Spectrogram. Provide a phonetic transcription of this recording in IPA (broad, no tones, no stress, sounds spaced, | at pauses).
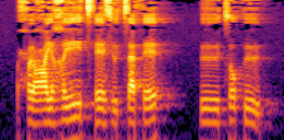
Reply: ħ œ ʕ e ʁ eː t͡sʼ ɛ z ø t͡s a θ ɛ | øː t͡s ɔ k ø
